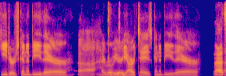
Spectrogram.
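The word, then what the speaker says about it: Jairo Iriarte: um uh Jake eater's gonna be there uh hyro yarte is gonna be there that's how you say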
